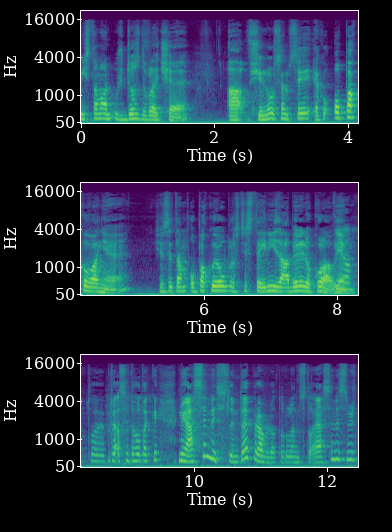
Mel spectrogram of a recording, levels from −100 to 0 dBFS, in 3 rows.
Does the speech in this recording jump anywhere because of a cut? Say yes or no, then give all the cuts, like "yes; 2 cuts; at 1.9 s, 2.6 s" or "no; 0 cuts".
yes; 1 cut; at 8.7 s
